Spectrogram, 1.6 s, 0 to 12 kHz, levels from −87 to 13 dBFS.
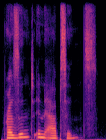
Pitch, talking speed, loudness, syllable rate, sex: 235 Hz, 115 wpm, -17 LUFS, 4.3 syllables/s, female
